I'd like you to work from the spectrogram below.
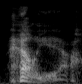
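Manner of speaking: quick rising hell yeah; cheer. Real, not acted. Reader celebrating the shots, quick cheer. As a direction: celebrate the kill.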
